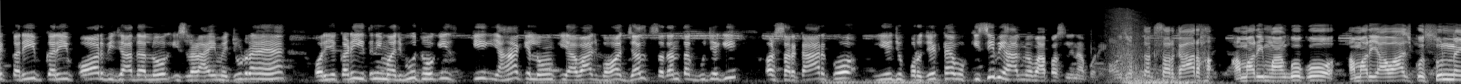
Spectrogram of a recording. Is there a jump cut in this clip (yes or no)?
yes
